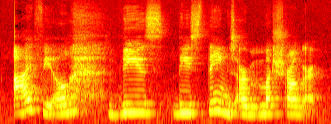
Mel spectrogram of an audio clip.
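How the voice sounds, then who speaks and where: A woman talks with ordinary pitch variation. Noticeable background noise and audible room echo are present. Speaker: spiritual content creator. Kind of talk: spiritual monologue to camera. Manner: animated.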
